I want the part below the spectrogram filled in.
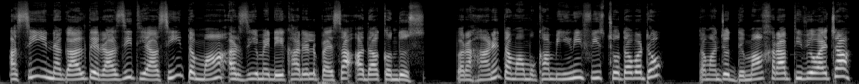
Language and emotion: Sindhi, angry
